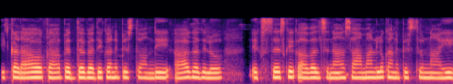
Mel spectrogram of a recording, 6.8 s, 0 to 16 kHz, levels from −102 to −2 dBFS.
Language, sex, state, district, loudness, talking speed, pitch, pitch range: Telugu, female, Andhra Pradesh, Chittoor, -15 LUFS, 115 wpm, 200 Hz, 195-205 Hz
